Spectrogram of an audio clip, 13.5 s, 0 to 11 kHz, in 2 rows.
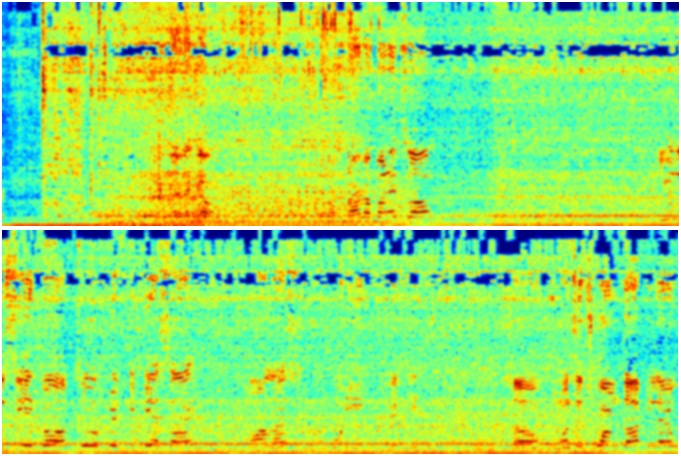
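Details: Sullair 185 T4 compressor with Kubota diesel engine: several seconds of rapid starter cranking after the ready signal, then the engine catches cleanly and settles into a steady, even run under a hum; normal engine start.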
